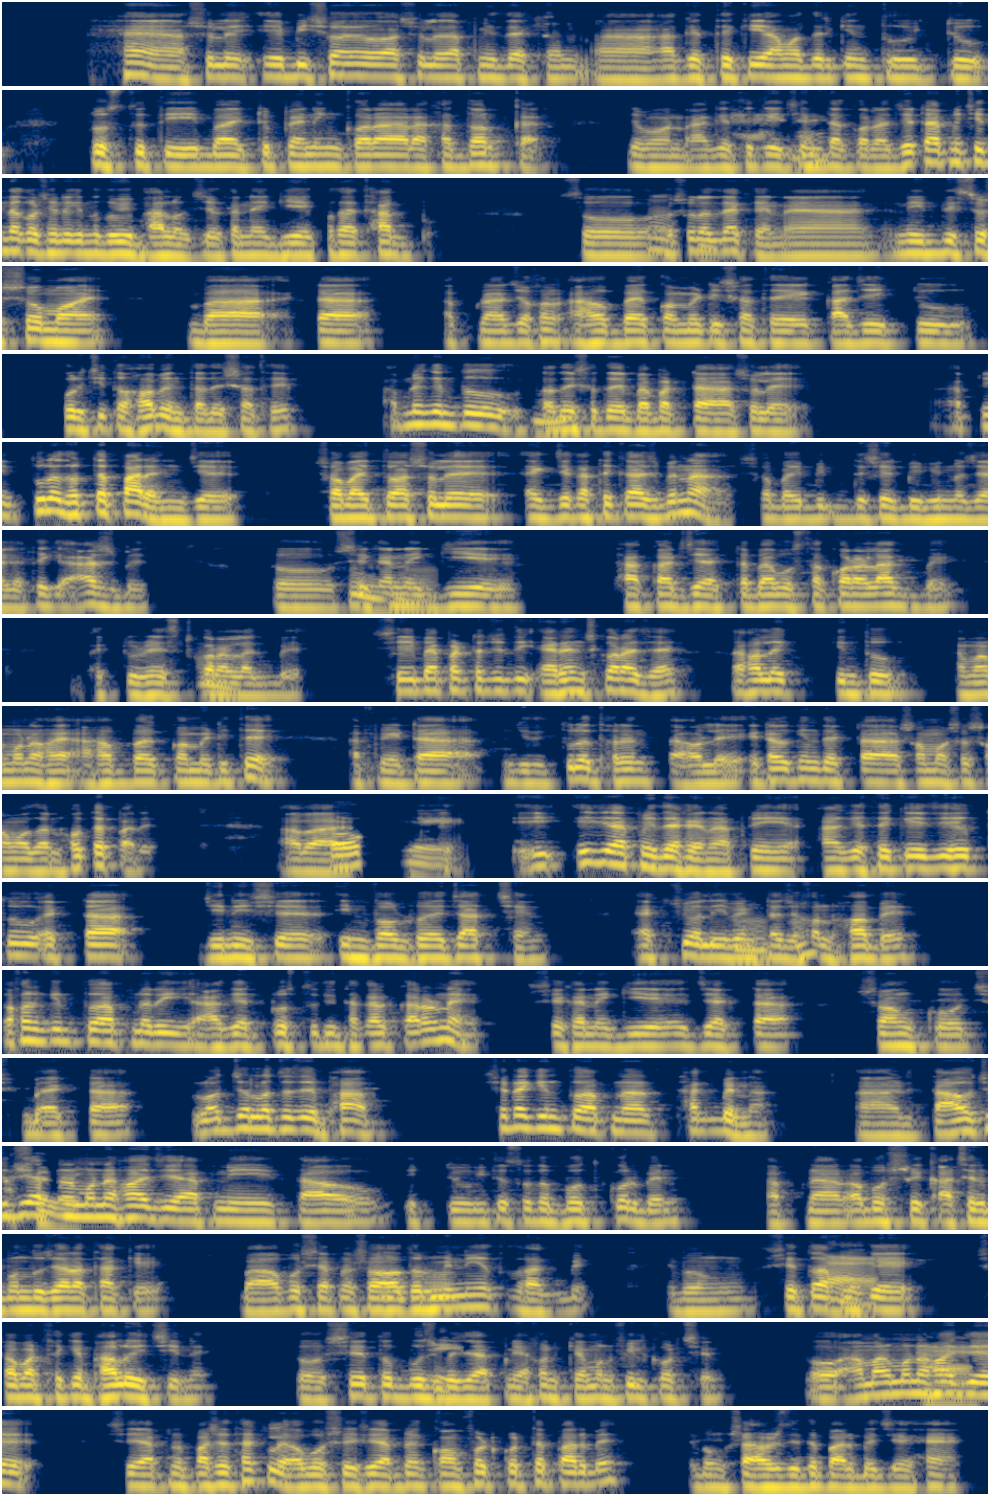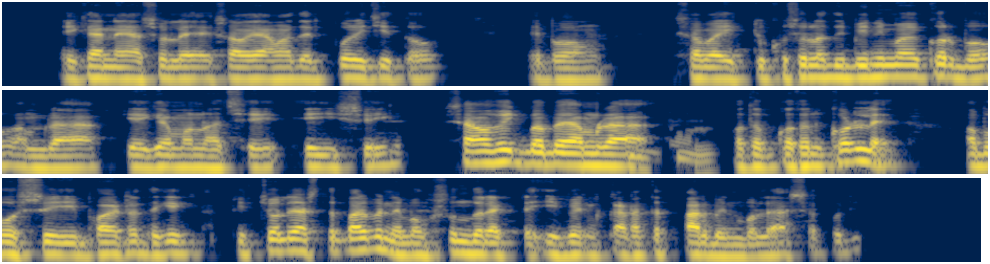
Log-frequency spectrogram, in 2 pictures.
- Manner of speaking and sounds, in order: none
- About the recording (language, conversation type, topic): Bengali, advice, সামাজিক উদ্বেগের কারণে গ্রুপ ইভেন্টে যোগ দিতে আপনার ভয় লাগে কেন?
